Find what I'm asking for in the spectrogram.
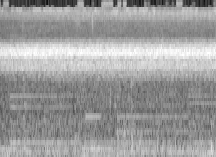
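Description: Crickets trill in a steady, unbroken high drone beside a waterfall in the Kolakham forest near Changey Falls, loud and continuous throughout with no voices.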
